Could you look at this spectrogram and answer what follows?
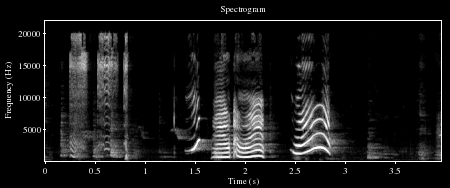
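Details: Pet parrot in a happy mood, giving a few soft chattering sounds, then two drawn-out wavering whistled calls that rise and fall, recorded indoors with quiet surroundings.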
